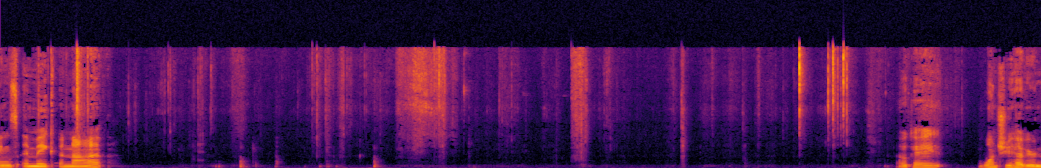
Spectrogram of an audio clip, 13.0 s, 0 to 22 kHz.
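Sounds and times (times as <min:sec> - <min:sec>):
plastic beads clicking: 0:09.9 - 0:10.7.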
